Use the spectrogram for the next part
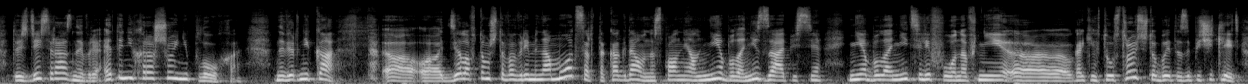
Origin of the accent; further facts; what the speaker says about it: Pskov, Pskov Oblast, Russia; moved away; Псков – это мой родной город, где я родилась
